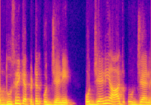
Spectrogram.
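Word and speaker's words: उज्जयिनी: उज्जैनी आज उज्जैन है। This was प्रोनाउंसिएटेड as Ujjaini. इसमें वाई और आई और लग जाता था, उज्जैनी हो जाता था।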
